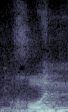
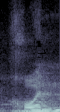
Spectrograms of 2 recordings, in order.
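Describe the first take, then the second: No difference in how they are said.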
